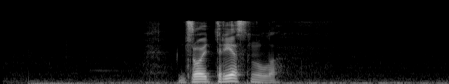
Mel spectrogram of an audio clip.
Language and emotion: Russian, neutral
